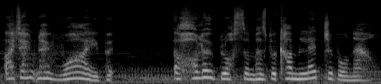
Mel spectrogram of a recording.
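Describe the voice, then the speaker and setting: A woman voicing a dutiful young warrior maiden in a video game, speaking formally and earnestly in a measured way. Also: sits high, animated, darkish tone, faint music behind. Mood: earnest, troubled. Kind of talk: video game cutscene acting.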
